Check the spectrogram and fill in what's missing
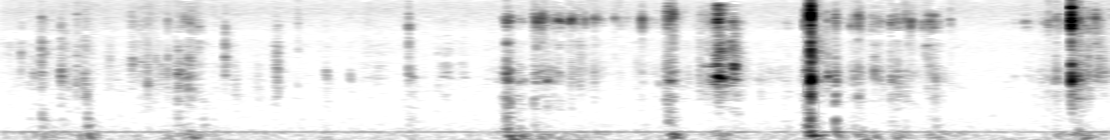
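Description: A black utility knife blade carves and shaves thin curls off a palm-sized, solid, dry pink soap bar held in one hand, with the shavings falling onto a pile of soap flakes below. Quiet, dry scraping and crisp, bright clicking cuts come at an irregular pace, with a few sharper snaps standing out near the end. A faint low hum runs underneath throughout.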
